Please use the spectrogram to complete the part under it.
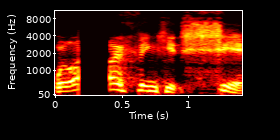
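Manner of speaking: put-on thick British accent. Retelling what a stranger said before walking away, imitating a thick British accent. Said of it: "thick British accent".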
